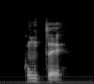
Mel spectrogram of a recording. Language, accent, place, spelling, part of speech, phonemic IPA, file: French, France, Lyon, comptai, verb, /kɔ̃.te/, LL-Q150 (fra)-comptai.wav
- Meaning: first-person singular past historic of compter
